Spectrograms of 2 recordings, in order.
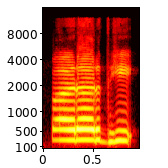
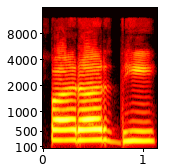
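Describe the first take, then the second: Both takes have the same delivery.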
